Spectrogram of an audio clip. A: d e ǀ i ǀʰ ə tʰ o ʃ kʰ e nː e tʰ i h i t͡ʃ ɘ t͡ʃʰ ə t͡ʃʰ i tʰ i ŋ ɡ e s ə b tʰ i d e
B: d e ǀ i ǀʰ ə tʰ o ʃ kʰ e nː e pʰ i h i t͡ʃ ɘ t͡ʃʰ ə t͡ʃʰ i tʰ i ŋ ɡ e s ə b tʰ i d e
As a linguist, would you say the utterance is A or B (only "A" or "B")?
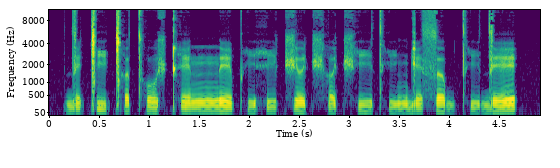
B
